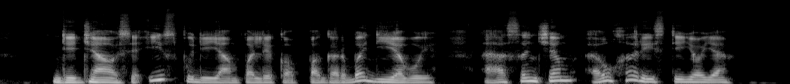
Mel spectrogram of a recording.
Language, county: Lithuanian, Šiauliai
